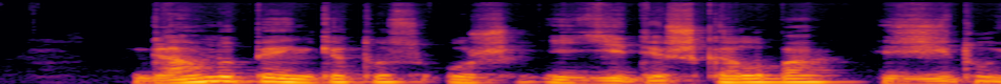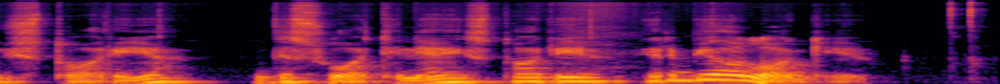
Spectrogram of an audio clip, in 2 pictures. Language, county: Lithuanian, Klaipėda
